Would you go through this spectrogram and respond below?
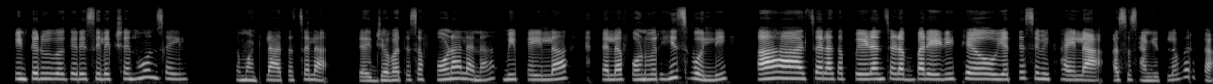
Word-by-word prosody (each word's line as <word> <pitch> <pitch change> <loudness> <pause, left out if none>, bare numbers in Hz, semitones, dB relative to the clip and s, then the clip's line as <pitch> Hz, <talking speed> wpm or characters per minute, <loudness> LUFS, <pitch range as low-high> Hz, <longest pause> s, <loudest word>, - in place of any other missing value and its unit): Interview 260 0 0
वगैरे 250 0 -3
selection 250 0 -3
होऊन 320 +1 -4
जाईल. 250 -2 -8 0.5
तर - - -10
म्हटलं 205 +1 -4
आता 200 +1 -4
चला, 225 -2 -3 0.3
ते 175 -1 -3
जेव्हा 195 +1 -1
त्याचा 215 +3 -6
फोन 235 +4 0
आला 270 -3 0
ना, 205 +5 -7
मी 235 +1 0
पहिला 220 +4 0 0.4
त्याला 225 0 +1
फोनवर 230 +1 -3
हीच 300 +7 0
बोलली, 230 -2 -2 0.3
"हा, 255 - +10 0.2
हा. 275 -1 +8
चल 270 -2 +2
आता 255 0 +1
पेड्यांचा 250 +1 +3
डब्बा 240 +2 +2
रेडी 245 +1 +4
ठेव, 250 -2 +3
येतेच 270 +5 -1
मी 255 -2 -2
खायला" 210 -4 +3 0.2
असं 200 +3 -2
सांगितलं 185 +2 -6
बरं 345 -1 -10
का. 165 - -2
240 Hz, 180 wpm, -24 LUFS, 215-255 Hz, 0.5 s, हा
